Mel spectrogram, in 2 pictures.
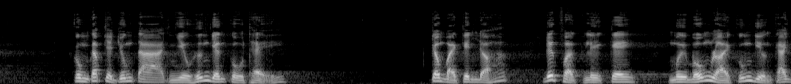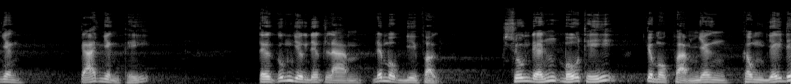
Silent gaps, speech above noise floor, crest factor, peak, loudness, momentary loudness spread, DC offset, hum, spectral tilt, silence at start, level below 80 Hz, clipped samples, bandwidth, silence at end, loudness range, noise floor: none; 50 dB; 20 dB; -2 dBFS; -21 LUFS; 10 LU; under 0.1%; none; -6 dB/octave; 0.75 s; -52 dBFS; under 0.1%; 13 kHz; 0 s; 4 LU; -69 dBFS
